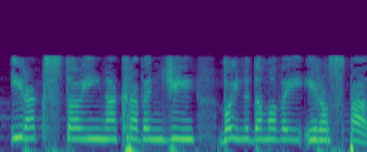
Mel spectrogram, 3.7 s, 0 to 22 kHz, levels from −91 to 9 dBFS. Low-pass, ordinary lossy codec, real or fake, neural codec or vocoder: 5.4 kHz; none; real; none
